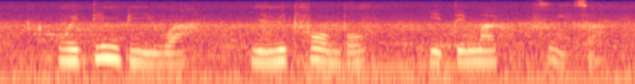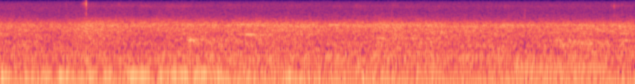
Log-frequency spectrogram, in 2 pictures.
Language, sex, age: Swati, female, 22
